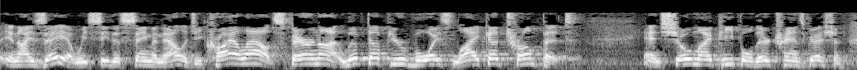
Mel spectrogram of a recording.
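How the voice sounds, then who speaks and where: High-pitched man preaching, loud and informal. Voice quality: loud, carrying voice. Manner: conversational, emphatic, poses questions to listeners. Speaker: preacher teaching a Bible study. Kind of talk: informal sermon with scripture readings and personal asides. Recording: dull lo-fi sound, clear background noise.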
